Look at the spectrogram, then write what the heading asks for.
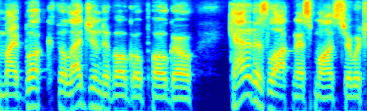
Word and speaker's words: Ogopogo: Am I Yeah, pronouncing? Ogopogo.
